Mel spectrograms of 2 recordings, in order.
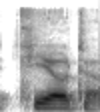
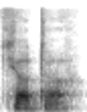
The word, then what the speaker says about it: Kyoto: Anyway, rather like they say Kyoto instead of Kyoto, which is the Japanese way of saying it.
